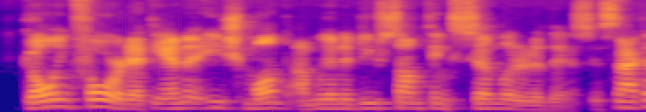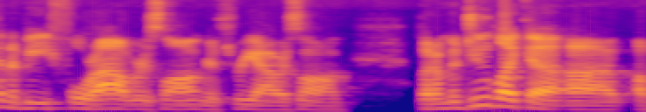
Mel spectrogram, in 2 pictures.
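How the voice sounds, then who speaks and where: A man with a sore throat after hours of talking, hosting a live beer-review stream, rambling and swearing as he reads chat comments aloud. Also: medium pitch.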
